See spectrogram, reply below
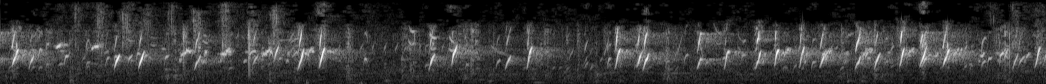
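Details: Female European goldfinches, ready to breed and lay eggs in a cage, give their 'batbata' calls to stir a silent male into singing for the breeding season. Dense, bright, high twittering chirps pour out in rapid overlapping bursts throughout.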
